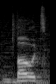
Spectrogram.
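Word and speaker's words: Bote: to say his name it's not bode it is boats Kris Bryant's going the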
